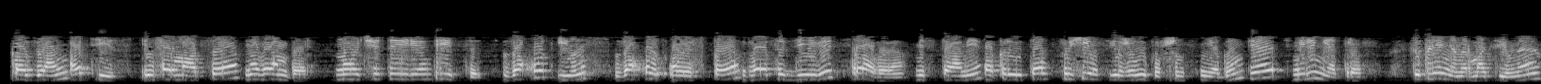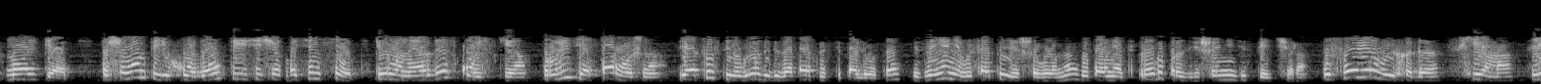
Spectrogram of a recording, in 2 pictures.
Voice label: atis; kazani

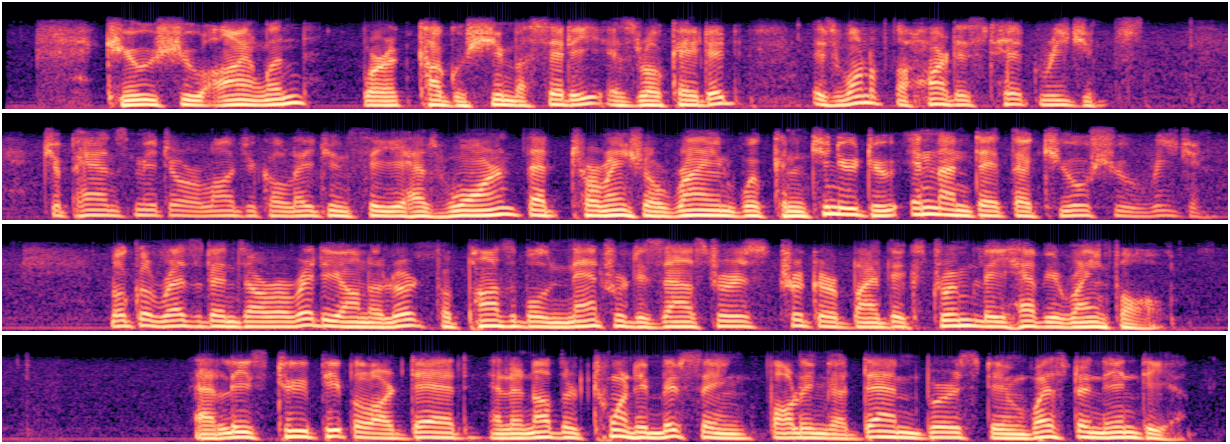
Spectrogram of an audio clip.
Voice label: AM speech 50-3500

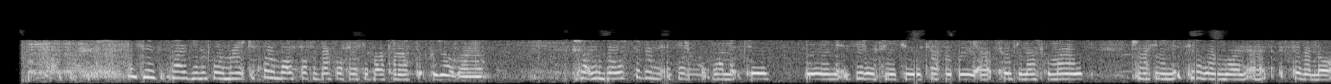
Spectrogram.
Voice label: broadcast

